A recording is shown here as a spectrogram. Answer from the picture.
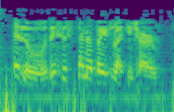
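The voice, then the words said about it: Put-on Irish accent. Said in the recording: “Stop the Irish accent.”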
